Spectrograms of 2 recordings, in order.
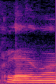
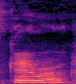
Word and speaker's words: Keira: montage by keira smith i have been pronouncing her name wrong because i thought they said clara but it doesn't it's kira so i do apologize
